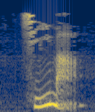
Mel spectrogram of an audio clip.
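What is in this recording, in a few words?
"起码", Mandarin Chinese; chinese-flashcards; hsk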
